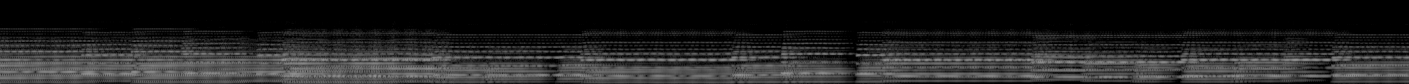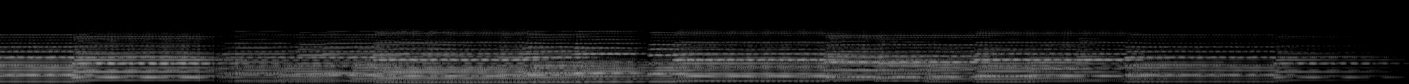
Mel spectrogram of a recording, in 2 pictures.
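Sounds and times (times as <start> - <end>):
accordion: 0.0 - 28.1.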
